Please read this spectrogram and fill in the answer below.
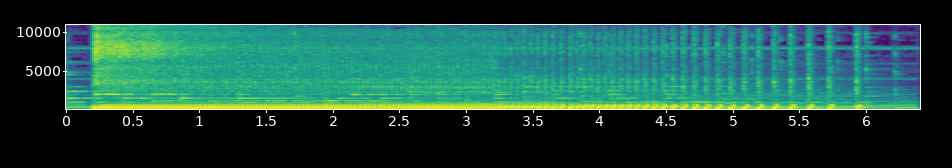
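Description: Pneumatic-hydraulic riveting actuator running as it presses a flowform rivet into steel sheets. It starts suddenly with a steady buzz for about three seconds, then changes to a rapid, even pulsing that stops just before the end.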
